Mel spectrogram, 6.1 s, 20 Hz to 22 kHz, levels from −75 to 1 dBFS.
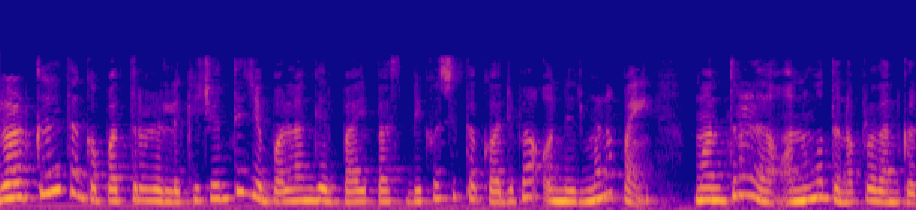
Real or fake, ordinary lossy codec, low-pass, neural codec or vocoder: real; none; 7.2 kHz; none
